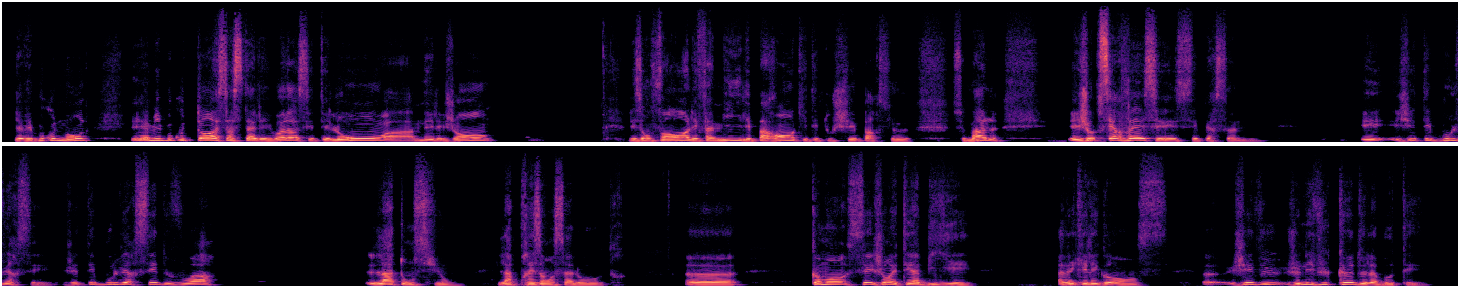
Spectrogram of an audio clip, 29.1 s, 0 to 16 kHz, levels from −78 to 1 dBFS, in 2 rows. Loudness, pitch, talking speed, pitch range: -20 LUFS, 165 Hz, 145 wpm, 145-205 Hz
